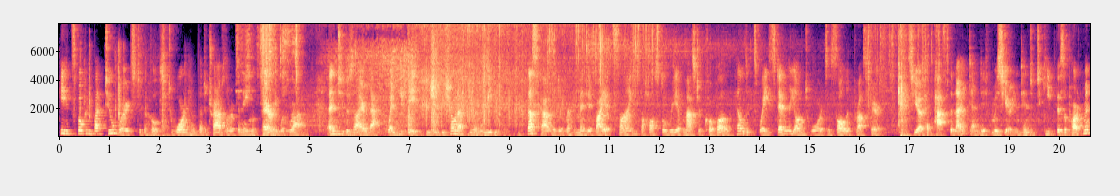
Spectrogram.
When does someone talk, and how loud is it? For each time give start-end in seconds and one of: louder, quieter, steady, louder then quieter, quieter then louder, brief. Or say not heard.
0.0-20.5 steady.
